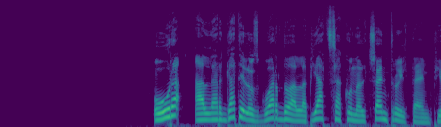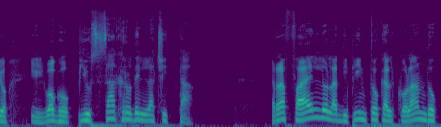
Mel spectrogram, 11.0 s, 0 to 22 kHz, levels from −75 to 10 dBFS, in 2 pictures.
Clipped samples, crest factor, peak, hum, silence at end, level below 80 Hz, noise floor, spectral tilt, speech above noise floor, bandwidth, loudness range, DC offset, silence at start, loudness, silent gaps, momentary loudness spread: under 0.1%; 20 dB; -10 dBFS; none; 0.05 s; -52 dBFS; -68 dBFS; -5 dB/octave; 40 dB; 18.5 kHz; 5 LU; under 0.1%; 1.95 s; -28 LUFS; none; 10 LU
